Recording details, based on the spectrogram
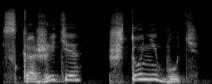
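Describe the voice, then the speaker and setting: Male course narrator, fairly high and slightly rough voice, instructional delivery for audio lessons. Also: big pitch swings, slow, fairly bright tone.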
